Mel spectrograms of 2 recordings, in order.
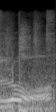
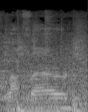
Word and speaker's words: Laugher: Pronounced Law? Yeah. Definitely not spelt that. What have you heard over the years from people? What have you been called? Laffer, Lawer, Laughter, Laugh.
